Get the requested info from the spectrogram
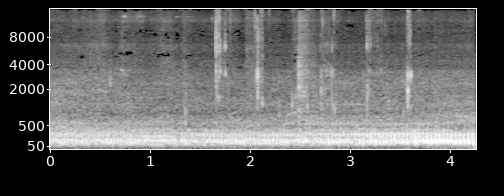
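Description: Close-up chewing of a mouthful of satay, with a run of wet mouth clicks through the middle. Under it runs a steady low rumble of roadside traffic engines that grows louder near the end.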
